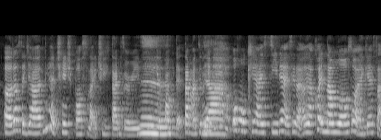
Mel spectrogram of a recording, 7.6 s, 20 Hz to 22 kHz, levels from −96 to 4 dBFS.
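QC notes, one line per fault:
No technical faults are audible; the signal keeps unbroken continuity across the whole recording.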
